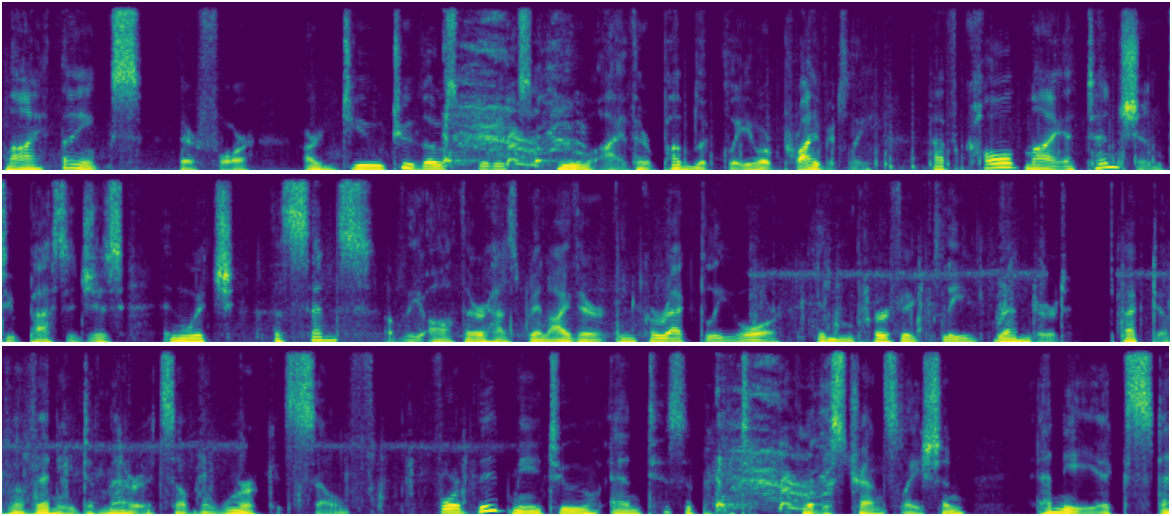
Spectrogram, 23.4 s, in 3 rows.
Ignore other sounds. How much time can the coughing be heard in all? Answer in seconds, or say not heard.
2 s.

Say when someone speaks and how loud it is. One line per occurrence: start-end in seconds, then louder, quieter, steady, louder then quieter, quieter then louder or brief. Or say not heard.
0.0-23.3 steady.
